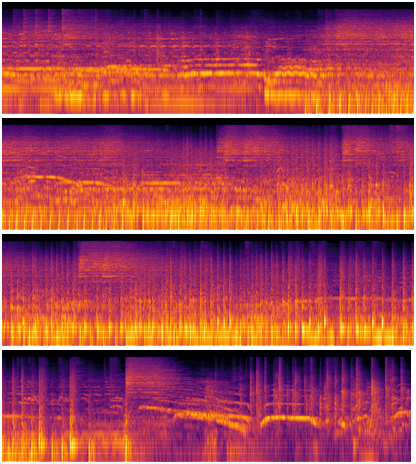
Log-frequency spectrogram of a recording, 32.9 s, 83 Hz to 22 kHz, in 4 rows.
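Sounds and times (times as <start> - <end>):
live band playing: 0.0 - 29.5
bass drum: 6.0 - 27.8
snare drum: 6.1 - 11.8.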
